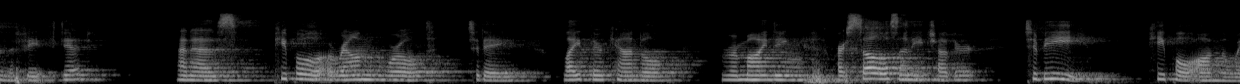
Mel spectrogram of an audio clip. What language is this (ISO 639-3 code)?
eng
